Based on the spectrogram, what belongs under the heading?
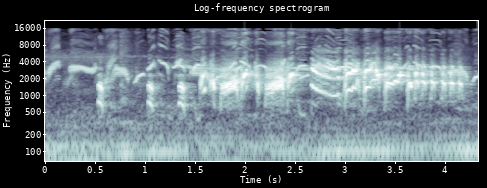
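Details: Old wild Chinese hwamei song to stimulate young birds; a few separate slurred whistles, then a dense jumbled warble of overlapping notes, with a low hum underneath.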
